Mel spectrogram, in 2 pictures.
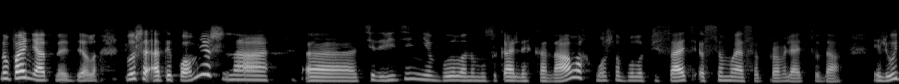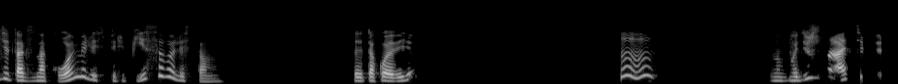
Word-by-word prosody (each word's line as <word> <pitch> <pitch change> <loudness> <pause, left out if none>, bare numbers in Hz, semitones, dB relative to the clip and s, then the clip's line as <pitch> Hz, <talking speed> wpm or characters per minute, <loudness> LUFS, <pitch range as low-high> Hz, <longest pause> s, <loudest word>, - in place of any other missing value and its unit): Ну, 275 0 +2
понятное 200 - +8
дело. 90 +1 -3 0.3
Слушай, 250 +3 +5
а 195 - +7
ты 215 - 0
помнишь, 335 - +2
на, 215 -3 +3 0.4
э, 170 -2 +3
телевидении 215 +5 -6
было 190 -1 -2
на 180 0 -7
музыкальных 175 -1 -2
каналах 160 - +2
можно 190 +2 -8
было 180 -1 -8
писать 170 +1 +2
СМС, 180 -2 -3
отправлять 150 -1 -6
туда, - - -7 0.3
и - - -6
люди 250 +9 -2
так 185 -7 +3
знакомились, 205 - -2
переписывались 230 - -7
там. 140 +1 -11 1.3
Ты 170 0 -2
такое 165 -1 +2
видел? 170 +3 -5 2.0
Хм. 400 0 -4 1.1
Ну, 175 0 -11
будешь 185 - -7
знать 370 +1 +4
теперь. 460 +6 -15
185 Hz, 115 wpm, -26 LUFS, 170-245 Hz, 2.0 s, понятное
